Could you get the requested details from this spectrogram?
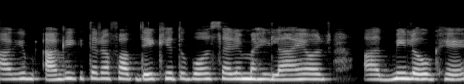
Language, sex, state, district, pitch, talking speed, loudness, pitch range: Hindi, female, Jharkhand, Sahebganj, 245 Hz, 180 wpm, -13 LUFS, 235-260 Hz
